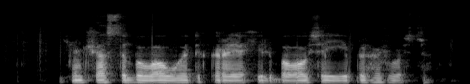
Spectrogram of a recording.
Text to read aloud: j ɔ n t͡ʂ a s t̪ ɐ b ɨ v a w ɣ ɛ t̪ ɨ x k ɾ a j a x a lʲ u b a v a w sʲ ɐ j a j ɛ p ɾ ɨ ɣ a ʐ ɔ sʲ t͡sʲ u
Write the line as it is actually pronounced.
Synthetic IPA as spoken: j ɔ n t͡ʂ a s t̪ ɐ b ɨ v a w ɣ ɛ t̪ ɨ x k ɾ a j a x i lʲ u b a v a w sʲ ɐ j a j ɛ p ɾ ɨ ɣ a ʐ ɔ sʲ t͡sʲ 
